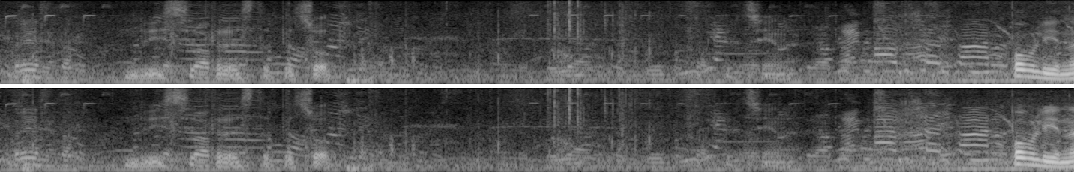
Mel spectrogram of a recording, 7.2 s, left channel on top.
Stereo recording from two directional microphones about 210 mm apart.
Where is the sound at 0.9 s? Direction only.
15° right (ahead or behind).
